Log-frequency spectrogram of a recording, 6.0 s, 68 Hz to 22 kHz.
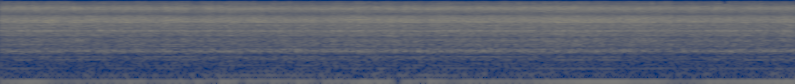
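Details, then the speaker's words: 1982 BMW 320i at idle after reinstalling tanks and fuel pumps, cleaning injectors and taping vacuum lines: steady, even low rumble with no knocks or misses, idle holding smooth; nicest it has ever sounded. "that's that's a quickest and nicest it's ever sounded I'm a little bit shocked at the moment I don't know what that sounds really pretty good"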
